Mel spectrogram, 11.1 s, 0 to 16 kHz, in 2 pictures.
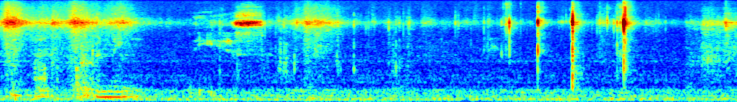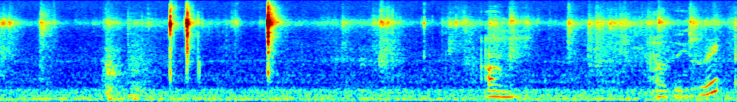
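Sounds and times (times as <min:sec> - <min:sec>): plastic packaging crackling: 0:01.6 - 0:05.8.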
